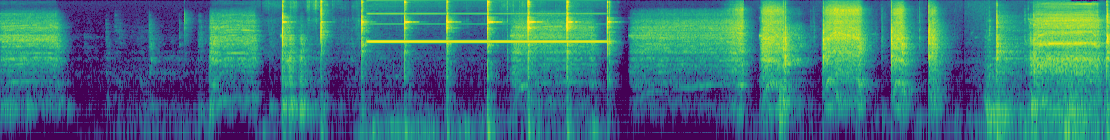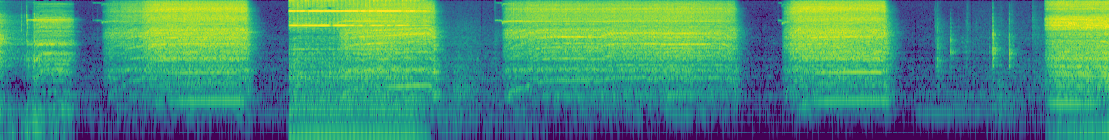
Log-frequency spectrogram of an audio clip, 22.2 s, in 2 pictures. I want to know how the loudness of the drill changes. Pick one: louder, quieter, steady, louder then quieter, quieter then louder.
louder.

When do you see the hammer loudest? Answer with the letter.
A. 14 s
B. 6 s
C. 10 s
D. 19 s
B.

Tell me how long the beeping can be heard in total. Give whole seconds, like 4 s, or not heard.
4 s.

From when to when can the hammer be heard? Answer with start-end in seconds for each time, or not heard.
2.6-6.2.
